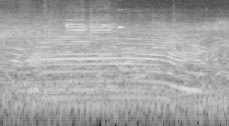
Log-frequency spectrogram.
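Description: Cattle mooing: one long moo that falls in pitch at its end.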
